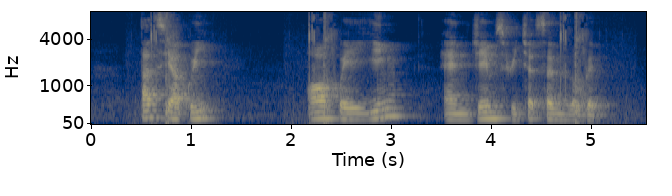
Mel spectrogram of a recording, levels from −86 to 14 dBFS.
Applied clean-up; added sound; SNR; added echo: none; Fart; 14 dB; none.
